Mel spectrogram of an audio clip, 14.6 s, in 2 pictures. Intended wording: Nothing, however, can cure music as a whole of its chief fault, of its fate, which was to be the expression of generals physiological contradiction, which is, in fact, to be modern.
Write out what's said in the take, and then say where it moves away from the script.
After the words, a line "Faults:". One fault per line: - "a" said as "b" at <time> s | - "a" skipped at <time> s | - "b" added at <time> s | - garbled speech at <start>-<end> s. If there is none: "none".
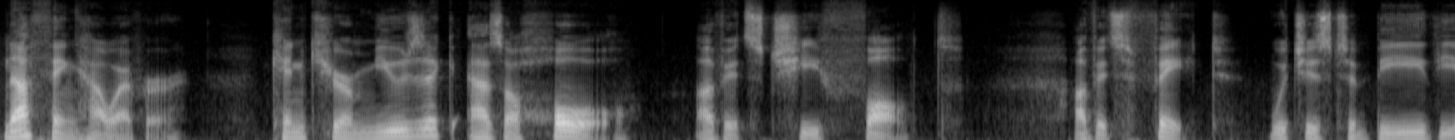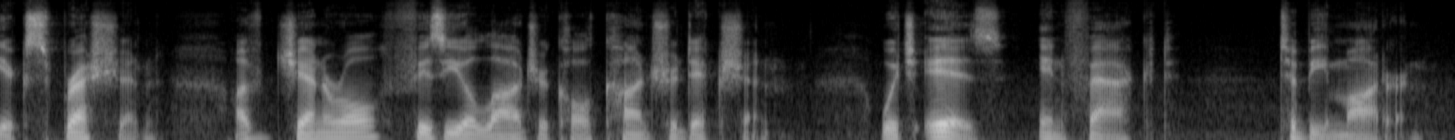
Nothing, however, can cure music as a whole of its chief fault, of its fate, which is to be the expression of general physiological contradiction, which is, in fact, to be modern.
Faults:
- "was" said as "is" at 6.5 s
- "generals" said as "general" at 8.7 s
